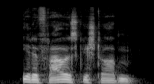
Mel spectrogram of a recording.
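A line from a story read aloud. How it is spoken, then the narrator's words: Indifferent curt call. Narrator (German): rief der Wärter gleichgültig kurz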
